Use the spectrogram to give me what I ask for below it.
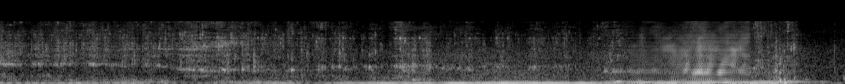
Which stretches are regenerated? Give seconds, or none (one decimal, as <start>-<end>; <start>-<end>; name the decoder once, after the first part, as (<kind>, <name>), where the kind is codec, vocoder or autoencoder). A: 6.3-7.5 (vocoder, Vocos)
